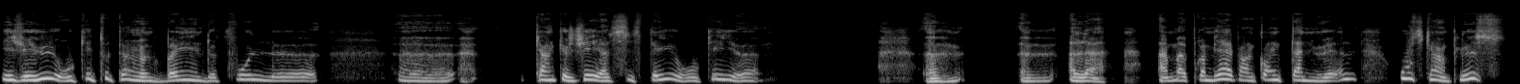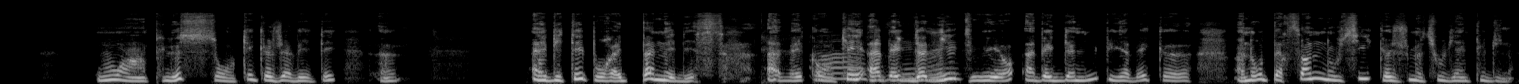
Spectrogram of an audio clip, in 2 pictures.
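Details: Stuttering in a French-speaking adult man, member of an association for adults who stutter, speaking spontaneously; fillers and word/phrase repetitions heard.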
